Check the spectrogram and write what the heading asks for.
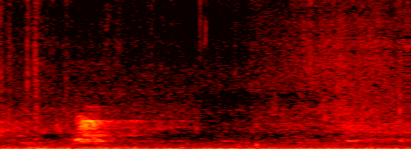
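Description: Near silence, with one faint short sound about half a second in.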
